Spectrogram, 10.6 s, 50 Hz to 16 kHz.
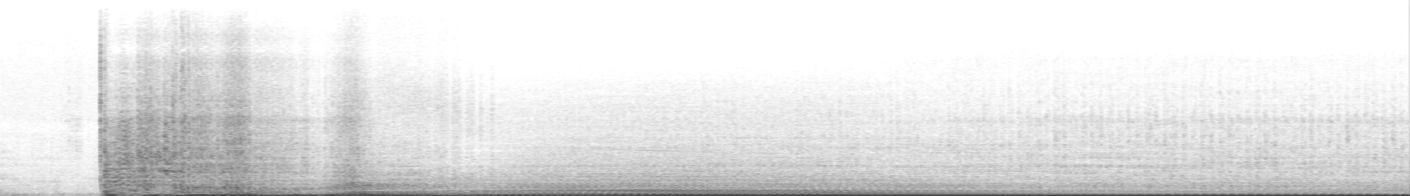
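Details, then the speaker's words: Ford 302 V8 for a 1959 Ranch Wagon, just fitted with factory shorty headers, started by grounding two contacts across each other: quick crank catches immediately, revs flare, settles into steady even idle, no knocks or misses; normal start and idle. "it runs oh that's all we needed to do and hear it run"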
